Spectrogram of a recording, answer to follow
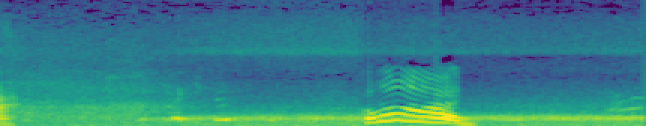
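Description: Steady rush of river water, with one loud, high cry that rises and falls about two and a half seconds in.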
